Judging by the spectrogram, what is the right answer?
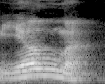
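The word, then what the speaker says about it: يَوْمَ: Jadi jangan sampai ketika ada wawu sukun bacanya seperti huruf O, jangan. Tapi huruf U, mirip dengan huruf U, yauma.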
